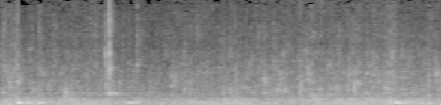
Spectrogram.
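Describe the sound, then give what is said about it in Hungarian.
Water carrying trout waste flows steadily through shallow channels of aquaponic plant beds, a continuous trickling and gurgling with small splashy accents, moderately quiet and unbroken, with no voices. “Ezeknek a pisztrángoknak az ürüléke kerül bele a vízbe, ami aztán átfolyik a növényágyokon.”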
